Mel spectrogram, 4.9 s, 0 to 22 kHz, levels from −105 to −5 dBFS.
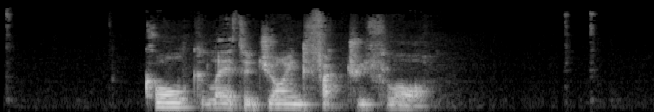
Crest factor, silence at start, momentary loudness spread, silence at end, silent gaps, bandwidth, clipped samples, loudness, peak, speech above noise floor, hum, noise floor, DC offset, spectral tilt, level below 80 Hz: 22 dB; 1.1 s; 10 LU; 1.7 s; none; 15.5 kHz; under 0.1%; -32 LUFS; -14 dBFS; 57 dB; none; -89 dBFS; under 0.1%; -5.5 dB/octave; -72 dBFS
